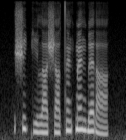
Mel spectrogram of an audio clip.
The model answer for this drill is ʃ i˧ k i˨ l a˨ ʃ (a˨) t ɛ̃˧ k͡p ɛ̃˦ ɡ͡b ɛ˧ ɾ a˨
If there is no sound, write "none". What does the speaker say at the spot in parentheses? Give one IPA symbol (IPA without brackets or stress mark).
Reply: a˨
